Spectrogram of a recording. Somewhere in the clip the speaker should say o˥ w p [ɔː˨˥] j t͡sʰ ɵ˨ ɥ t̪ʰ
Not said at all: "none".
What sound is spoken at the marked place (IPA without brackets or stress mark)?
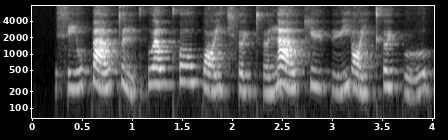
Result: ɔː˨˥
